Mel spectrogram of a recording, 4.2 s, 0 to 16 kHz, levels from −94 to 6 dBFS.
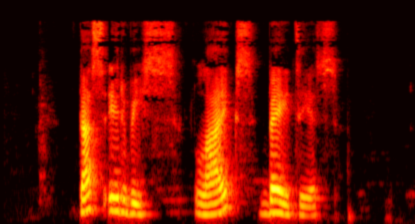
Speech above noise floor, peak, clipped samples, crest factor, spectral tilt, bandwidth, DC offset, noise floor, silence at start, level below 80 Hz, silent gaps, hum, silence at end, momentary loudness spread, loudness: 49 dB; -2 dBFS; under 0.1%; 22 dB; -4 dB/octave; 11.5 kHz; under 0.1%; -72 dBFS; 0.8 s; -72 dBFS; none; none; 0.8 s; 17 LU; -22 LUFS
